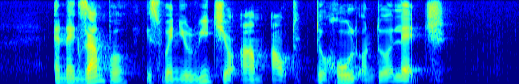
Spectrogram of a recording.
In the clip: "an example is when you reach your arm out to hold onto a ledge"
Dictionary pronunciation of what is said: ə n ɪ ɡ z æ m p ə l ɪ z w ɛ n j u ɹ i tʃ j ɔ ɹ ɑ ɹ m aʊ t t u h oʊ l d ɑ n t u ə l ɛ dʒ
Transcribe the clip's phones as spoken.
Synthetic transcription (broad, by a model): ə n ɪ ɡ z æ m p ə l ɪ s w ɛ n j u ɹ i tʃ j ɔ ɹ ɑ m aʊ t t u h oʊ l d ɑ n t u ə l ɛ dʒ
